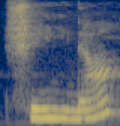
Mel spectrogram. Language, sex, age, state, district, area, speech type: Malayalam, female, 18-30, Kerala, Wayanad, rural, spontaneous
